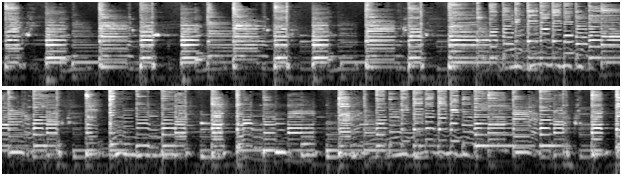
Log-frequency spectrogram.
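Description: Solo steel-string acoustic guitar played fingerstyle, with bass notes, chords and melody together and many sharp percussive attacks.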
